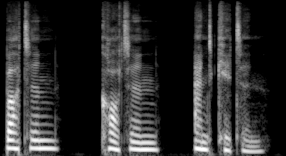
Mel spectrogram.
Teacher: do use the glottal stop for words like button, cotton, and kitten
